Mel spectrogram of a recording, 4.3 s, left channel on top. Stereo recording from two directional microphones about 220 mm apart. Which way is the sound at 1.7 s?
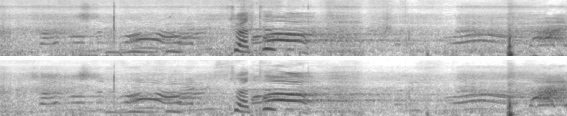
45° left (ahead or behind).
